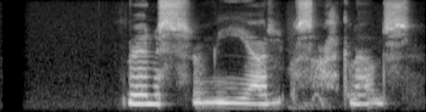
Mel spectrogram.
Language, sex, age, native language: Icelandic, female, 9, Icelandic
